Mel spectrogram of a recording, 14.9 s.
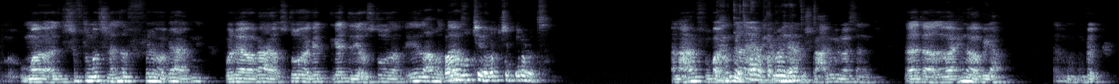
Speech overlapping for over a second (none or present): present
